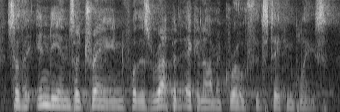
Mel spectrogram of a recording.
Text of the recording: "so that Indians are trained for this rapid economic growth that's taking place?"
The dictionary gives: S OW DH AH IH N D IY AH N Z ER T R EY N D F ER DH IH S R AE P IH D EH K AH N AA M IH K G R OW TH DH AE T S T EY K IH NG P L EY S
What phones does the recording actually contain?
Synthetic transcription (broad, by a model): S OW DH AH IH N D IY AH N Z ER T R EY N D F ER DH IH S R AE P IH D EH K AH N AA M IH K G R OW TH DH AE T S T EY K IH NG P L EY S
